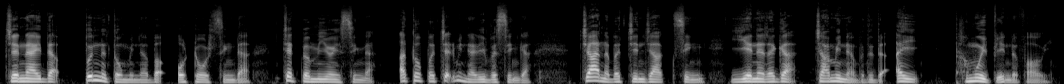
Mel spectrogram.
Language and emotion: Manipuri, happy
